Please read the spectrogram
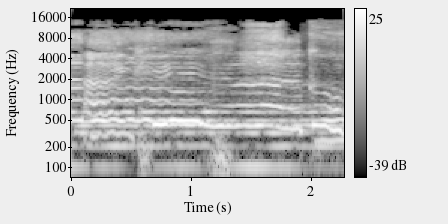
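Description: Two women singing a slow worship song together over electronic keyboard accompaniment, holding notes with vibrato over steady low sustained keyboard chords.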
